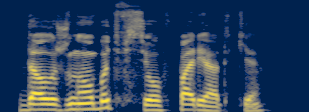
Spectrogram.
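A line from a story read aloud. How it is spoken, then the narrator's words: Sullen mutter. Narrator (Russian): угрюмо буркнула Кейра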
